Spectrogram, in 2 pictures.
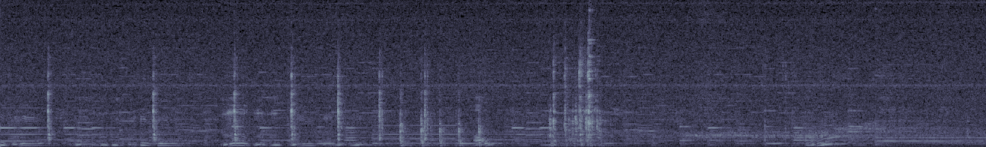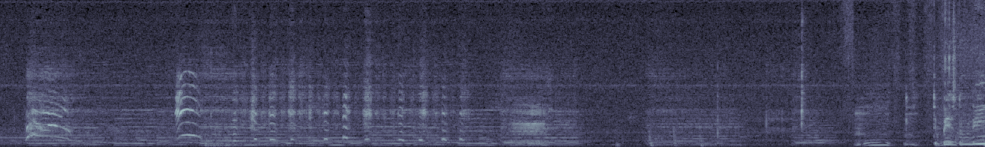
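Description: Cartoon soundtrack: background music with a character's wordless vocal sounds and short sound effects.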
